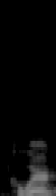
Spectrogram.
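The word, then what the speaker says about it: Kawerak: melanie banky and actually the correct pronunciation for the organization i work for is coheric kowarik is a tribal consortium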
